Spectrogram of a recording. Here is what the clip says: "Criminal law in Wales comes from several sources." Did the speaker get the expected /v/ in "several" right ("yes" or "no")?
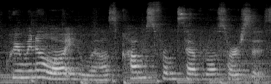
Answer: yes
